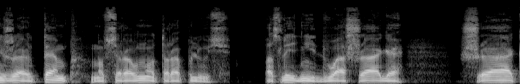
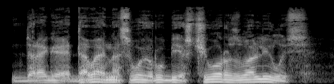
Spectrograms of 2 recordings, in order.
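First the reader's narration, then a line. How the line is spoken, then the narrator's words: Showing off, wheezing. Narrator (Russian): выпендрился я, сипло дыша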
